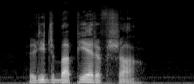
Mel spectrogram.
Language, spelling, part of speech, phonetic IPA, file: Polish, liczba pierwsza, noun, [ˈlʲid͡ʒba ˈpʲjɛrfʃa], Pl-liczba pierwsza.ogg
